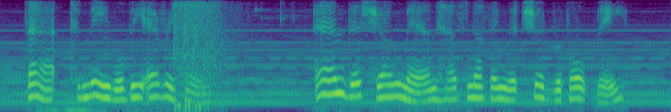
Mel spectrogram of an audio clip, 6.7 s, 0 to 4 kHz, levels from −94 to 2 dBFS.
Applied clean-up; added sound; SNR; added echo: none; Gunshot, gunfire + Organ; 13 dB; none.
